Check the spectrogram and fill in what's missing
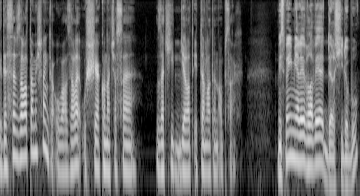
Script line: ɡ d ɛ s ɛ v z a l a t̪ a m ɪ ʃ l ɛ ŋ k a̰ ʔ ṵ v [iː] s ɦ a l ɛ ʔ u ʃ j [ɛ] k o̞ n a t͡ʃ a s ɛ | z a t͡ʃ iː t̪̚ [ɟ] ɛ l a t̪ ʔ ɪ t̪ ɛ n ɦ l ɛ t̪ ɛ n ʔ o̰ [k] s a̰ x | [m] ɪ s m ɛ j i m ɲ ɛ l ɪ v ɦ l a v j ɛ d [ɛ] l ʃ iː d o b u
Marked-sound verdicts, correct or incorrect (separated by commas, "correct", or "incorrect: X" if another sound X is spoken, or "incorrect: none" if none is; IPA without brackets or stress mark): incorrect: aː, incorrect: a, correct, incorrect: p, correct, correct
